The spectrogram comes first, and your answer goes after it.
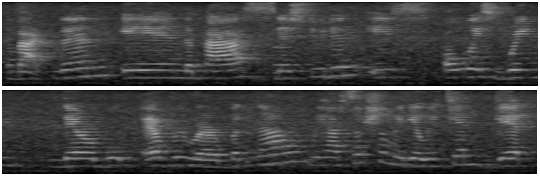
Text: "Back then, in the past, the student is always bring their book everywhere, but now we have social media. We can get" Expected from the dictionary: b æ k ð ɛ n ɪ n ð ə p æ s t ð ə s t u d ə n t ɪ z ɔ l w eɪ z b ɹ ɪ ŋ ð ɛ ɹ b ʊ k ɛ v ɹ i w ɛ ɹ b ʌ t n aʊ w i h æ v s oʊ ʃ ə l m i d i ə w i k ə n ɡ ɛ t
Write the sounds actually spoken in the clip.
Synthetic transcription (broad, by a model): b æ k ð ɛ n ɪ n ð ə p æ s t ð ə s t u d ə n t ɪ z ɔ l w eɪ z b ɹ ɪ ŋ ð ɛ ɹ b ʊ k ɛ v ɹ i w ɛ ɹ b ʌ t n aʊ w i h æ v s oʊ ʃ ə l m i d i ə w i k ə n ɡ ɛ t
